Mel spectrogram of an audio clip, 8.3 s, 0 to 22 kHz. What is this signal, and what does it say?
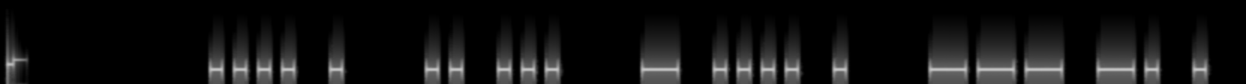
Morse code, heard as a keyed tone, about 15 wpm, 700 Hz. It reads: HE IS THE ONE
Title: Sentences from Top 1000 Words - Review Part 3 - 15wpm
